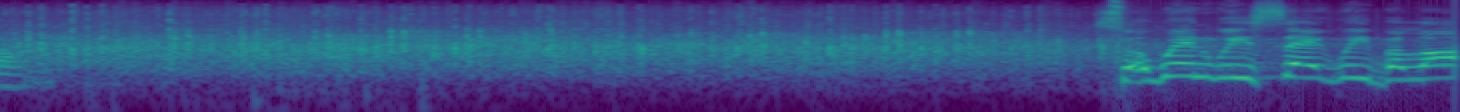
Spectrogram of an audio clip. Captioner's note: audience applauds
